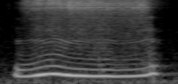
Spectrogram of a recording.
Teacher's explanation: The other sound zz is a consonant sound. And we can tell it's a consonant sound because of the blockage that's coming from the teeth and the tongue.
